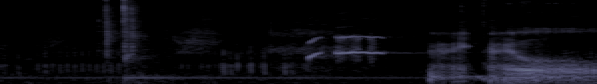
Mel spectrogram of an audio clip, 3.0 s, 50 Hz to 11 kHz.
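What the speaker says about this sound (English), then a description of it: "I hear a cat. Yeah, it's in the game." A video game cat from Power Wash Simulator 2 gives a couple of soft rising meows, faint under a voice talking nearby.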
